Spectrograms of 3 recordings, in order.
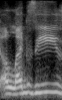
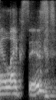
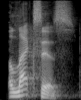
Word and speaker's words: Alexis: They always say like Alexis or they do sometimes say Alex. I have to correct them, of course, and say Alexis. It's Alexis.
